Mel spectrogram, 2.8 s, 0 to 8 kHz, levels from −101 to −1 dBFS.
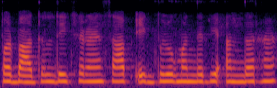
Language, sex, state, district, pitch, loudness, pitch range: Hindi, female, Bihar, Bhagalpur, 235 Hz, -35 LUFS, 235-240 Hz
